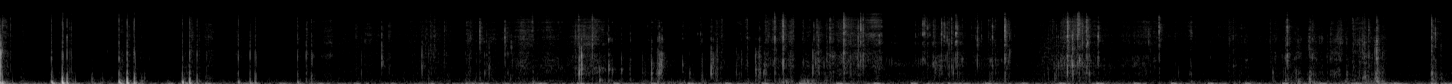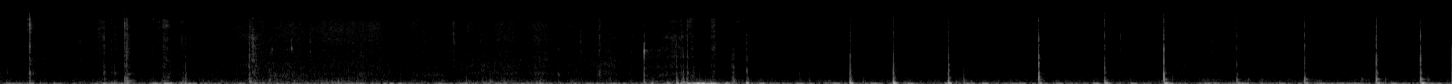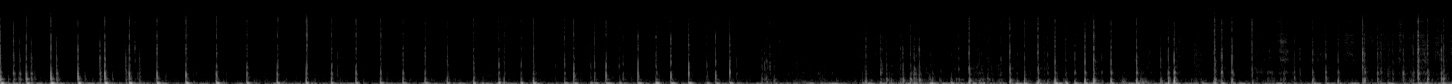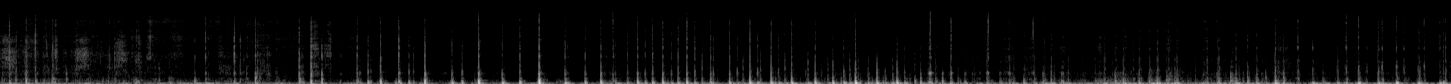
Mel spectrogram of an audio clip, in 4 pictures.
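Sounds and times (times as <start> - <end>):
rapid tapping on hard objects: 28.7 - 36.5, 46.6 - 58.0.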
